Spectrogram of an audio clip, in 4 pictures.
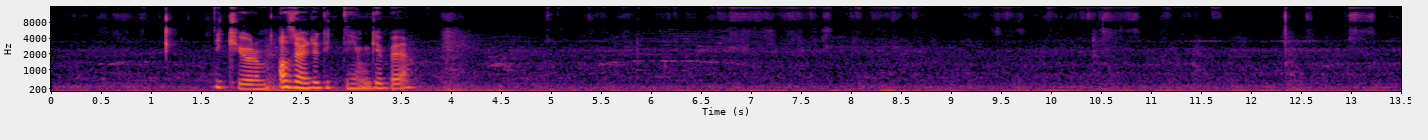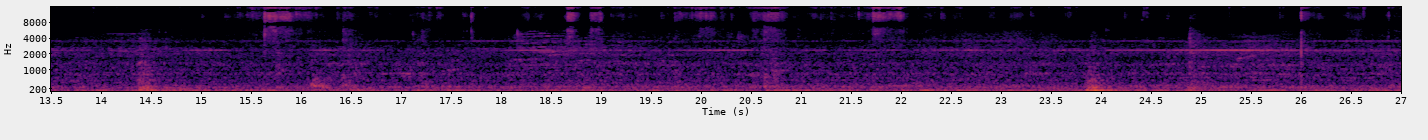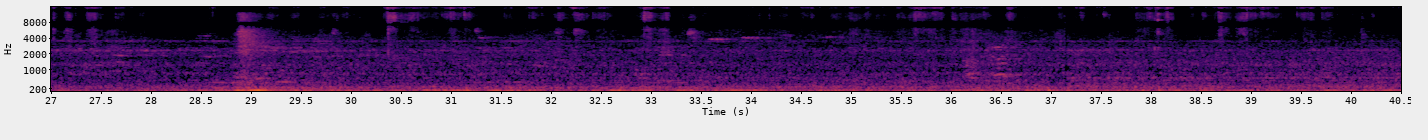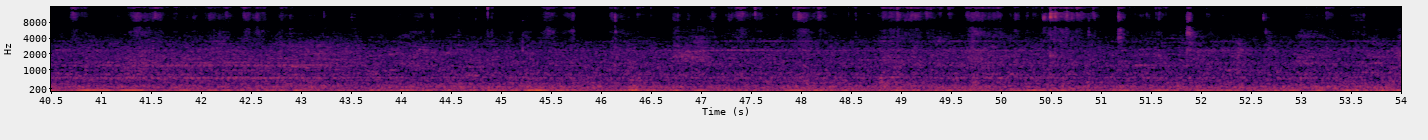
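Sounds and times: faint handling sounds: 0.0 - 54.0
low background hum: 0.0 - 54.0.

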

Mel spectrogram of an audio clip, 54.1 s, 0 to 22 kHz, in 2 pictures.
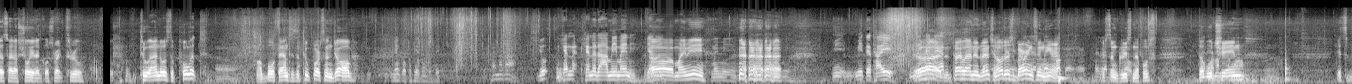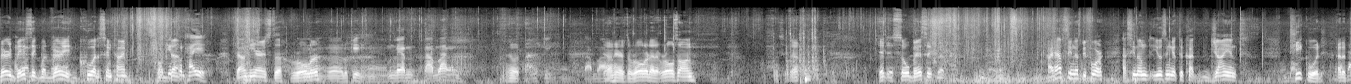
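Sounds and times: voices talking quietly: 0.0 - 54.0.

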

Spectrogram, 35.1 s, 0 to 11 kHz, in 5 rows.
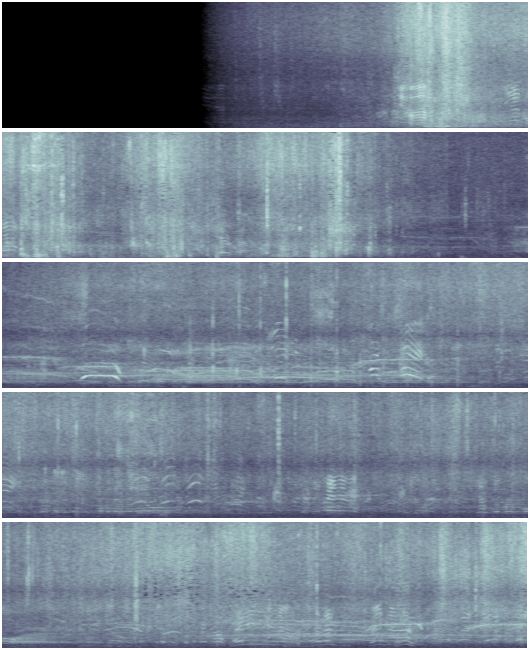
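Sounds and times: noisy outdoor crowd: 2.7 - 35.0
skis and poles hissing on snow: 3.2 - 13.6, 14.8 - 35.0
shouts of encouragement: 13.8 - 20.1, 29.6 - 35.0.

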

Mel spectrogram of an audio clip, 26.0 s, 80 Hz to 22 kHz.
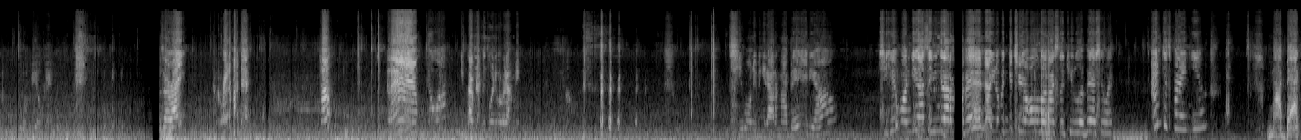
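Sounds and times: low road rumble: 0.0 - 26.0
voices in car cabin: 0.4 - 1.1, 3.2 - 5.1, 6.4 - 6.7, 7.5 - 10.4, 14.2 - 16.8, 17.6 - 26.0.

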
